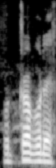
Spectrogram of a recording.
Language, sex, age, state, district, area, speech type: Assamese, male, 30-45, Assam, Dibrugarh, rural, spontaneous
